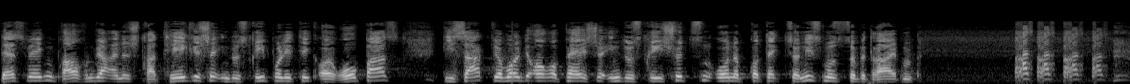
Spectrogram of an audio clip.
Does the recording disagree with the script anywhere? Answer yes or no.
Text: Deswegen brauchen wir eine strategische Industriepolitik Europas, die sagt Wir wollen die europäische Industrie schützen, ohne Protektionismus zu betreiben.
no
